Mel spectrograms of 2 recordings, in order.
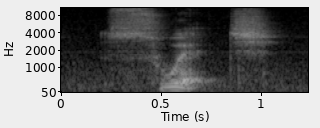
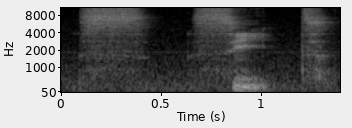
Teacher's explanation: for example when a consonant sound appears before the what sound it's often labialized which means the sound is modified slightly by our rounded lips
